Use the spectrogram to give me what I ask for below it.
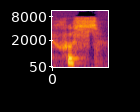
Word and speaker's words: skjuts: And that word is, for example, skjuts. Skjuts, what's skjuts? It's when you give someone a lift or a ride. Okay. That's skjuts.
